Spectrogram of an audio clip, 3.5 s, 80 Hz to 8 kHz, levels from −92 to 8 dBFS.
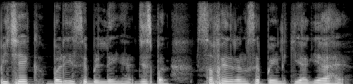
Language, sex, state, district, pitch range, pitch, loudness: Hindi, male, Jharkhand, Ranchi, 145-165 Hz, 155 Hz, -16 LUFS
